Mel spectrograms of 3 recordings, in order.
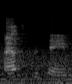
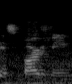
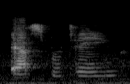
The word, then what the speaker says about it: aspartame: Oh, wait, aspartame. That's how you say it. I always say it wrong. I always say aspartame, because that's how it looks like how you're supposed to say it, but it's aspartame.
